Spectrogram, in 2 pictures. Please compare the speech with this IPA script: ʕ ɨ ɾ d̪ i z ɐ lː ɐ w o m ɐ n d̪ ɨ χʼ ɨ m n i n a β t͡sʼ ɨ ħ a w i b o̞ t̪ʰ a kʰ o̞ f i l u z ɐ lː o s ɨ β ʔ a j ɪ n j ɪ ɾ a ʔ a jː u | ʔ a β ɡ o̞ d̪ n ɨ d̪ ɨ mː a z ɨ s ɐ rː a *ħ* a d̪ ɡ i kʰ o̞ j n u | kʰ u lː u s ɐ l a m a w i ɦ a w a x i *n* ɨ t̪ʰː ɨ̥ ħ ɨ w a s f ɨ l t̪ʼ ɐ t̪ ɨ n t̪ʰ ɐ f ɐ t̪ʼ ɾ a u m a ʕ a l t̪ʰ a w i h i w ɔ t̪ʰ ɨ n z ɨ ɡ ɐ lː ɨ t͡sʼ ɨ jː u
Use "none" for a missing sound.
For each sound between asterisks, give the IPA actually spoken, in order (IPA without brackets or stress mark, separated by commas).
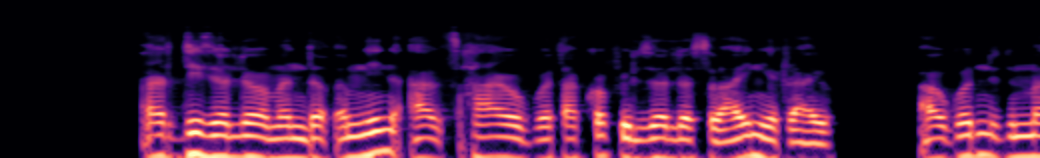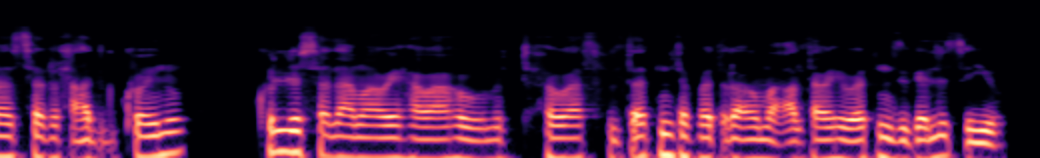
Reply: ħ, m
